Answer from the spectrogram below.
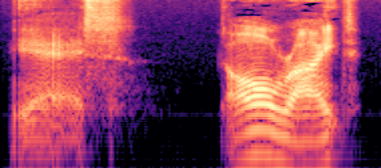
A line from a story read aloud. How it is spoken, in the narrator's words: he said, his voice still rough with annoyance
